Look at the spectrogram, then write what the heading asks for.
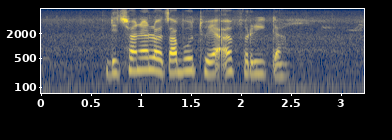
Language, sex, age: Tswana, female, 21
